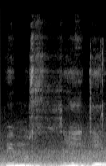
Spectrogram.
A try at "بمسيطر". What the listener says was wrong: اس میں سواد پڑھیں گے ٹھیک ہے سین نہیں پڑھیں گے بمسيطر ہاں یہ سین اور سواد دونوں لکھے ہیں لیکن سواد پڑھیں گے الا من تولا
